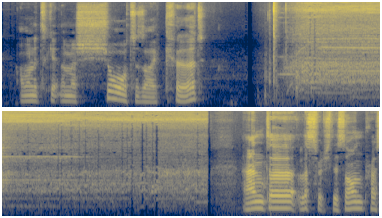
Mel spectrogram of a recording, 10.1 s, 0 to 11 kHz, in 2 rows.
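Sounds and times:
hot air gun blowing: 3.8 - 7.8.

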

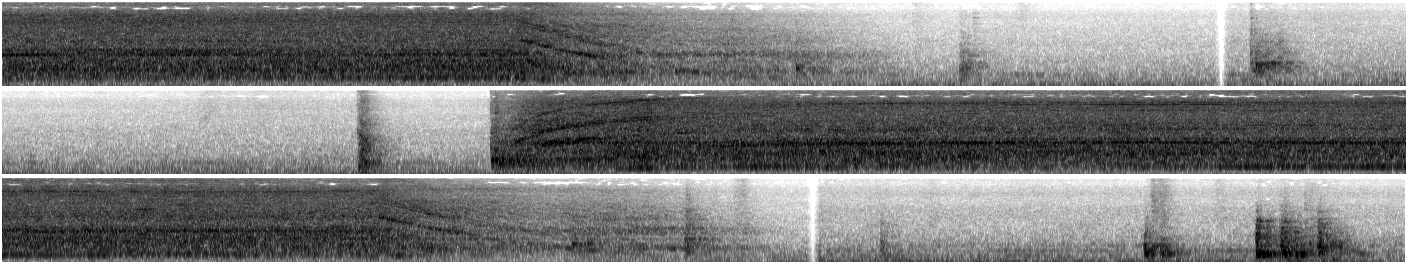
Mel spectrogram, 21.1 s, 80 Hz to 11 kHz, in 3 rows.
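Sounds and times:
miter saw motor whining: 9.5 - 17.5.

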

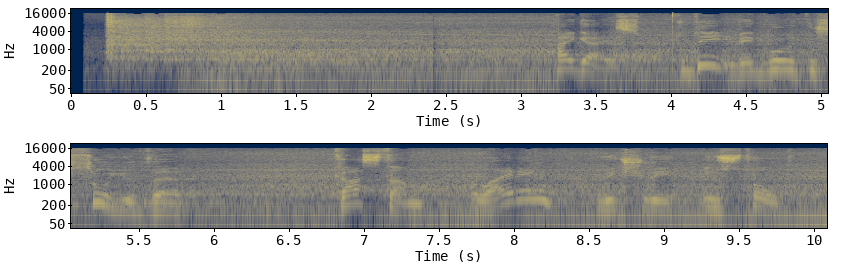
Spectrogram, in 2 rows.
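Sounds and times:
car engine idling: 0.2 - 10.0.

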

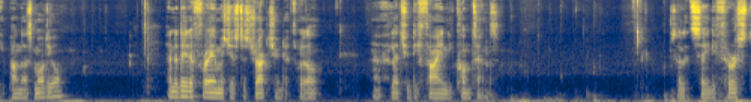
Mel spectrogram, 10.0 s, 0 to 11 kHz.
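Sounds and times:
soft keyboard keystrokes: 6.4 - 9.2.

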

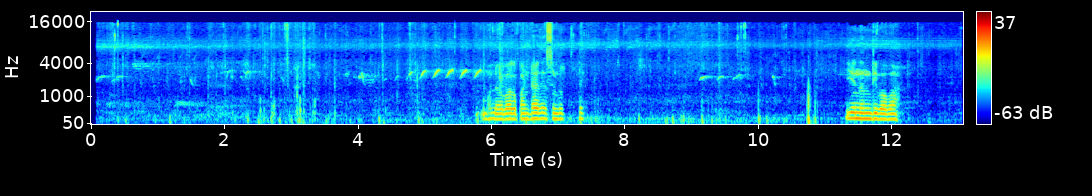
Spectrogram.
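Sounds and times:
bird chirping: 0.1 - 13.0.

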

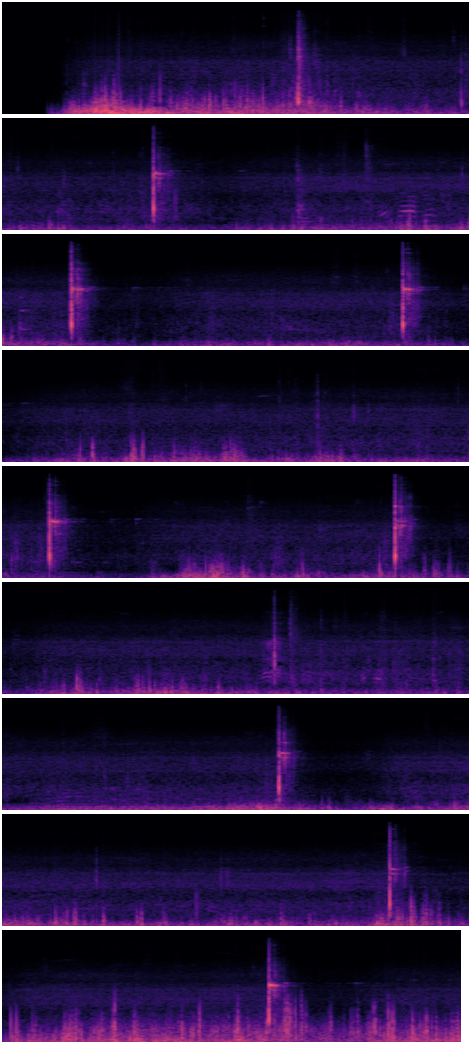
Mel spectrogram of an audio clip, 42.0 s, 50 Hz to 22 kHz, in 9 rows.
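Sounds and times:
wind rumbling on microphone: 0.5 - 41.9
metal bat hitting baseball: 2.9 - 3.2, 6.1 - 6.5, 9.9 - 10.8, 13.2 - 13.8, 19.0 - 19.6, 22.5 - 22.9, 30.7 - 31.2, 36.4 - 37.0, 40.0 - 40.5
sharp crack: 6.1 - 6.6, 10.0 - 10.4, 13.2 - 13.8, 19.0 - 19.6, 22.5 - 22.9, 26.0 - 26.4, 30.7 - 31.1, 36.4 - 37.0.

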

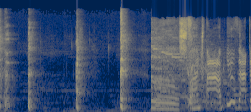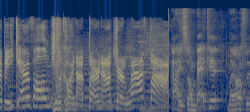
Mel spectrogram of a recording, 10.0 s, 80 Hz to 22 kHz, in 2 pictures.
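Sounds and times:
man coughing: 0.0 - 0.8, 2.4 - 3.2.

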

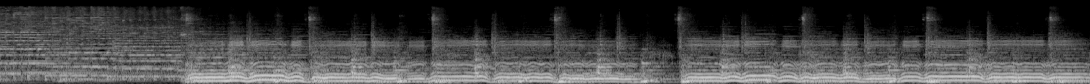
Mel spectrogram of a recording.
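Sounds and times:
plucked string background music: 0.0 - 10.9.

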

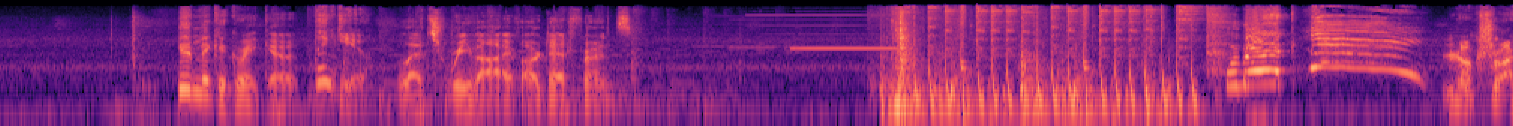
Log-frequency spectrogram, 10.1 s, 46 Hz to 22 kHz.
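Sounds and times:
microwave button beep: 5.0 - 6.0
electronic music with pounding beat: 6.0 - 8.1.

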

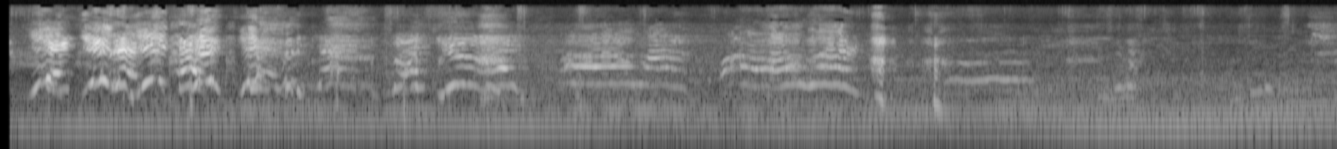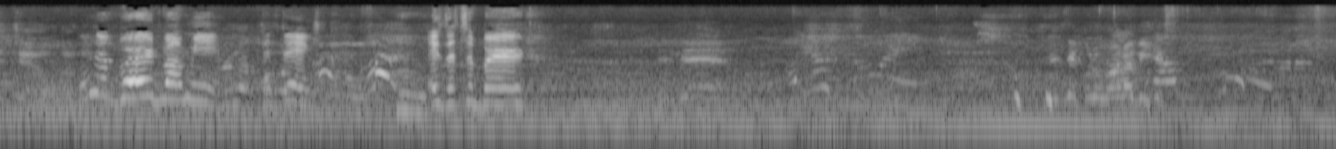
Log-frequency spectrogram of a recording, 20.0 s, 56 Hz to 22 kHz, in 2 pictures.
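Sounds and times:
steady low hum: 0.1 - 20.0
child squealing and calling out: 3.2 - 7.8.

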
